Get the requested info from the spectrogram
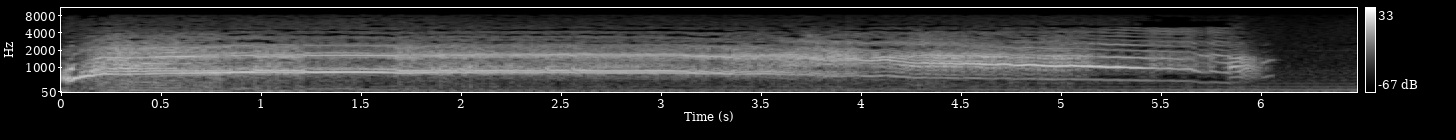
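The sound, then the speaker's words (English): A person imitates a long, loud horror-movie-style scream, a single high, strained wail held steady for about six seconds before it dips and cuts off. No other talking. “I heard this fantastic scream.”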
